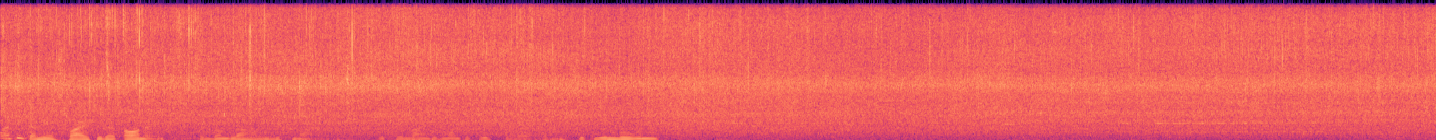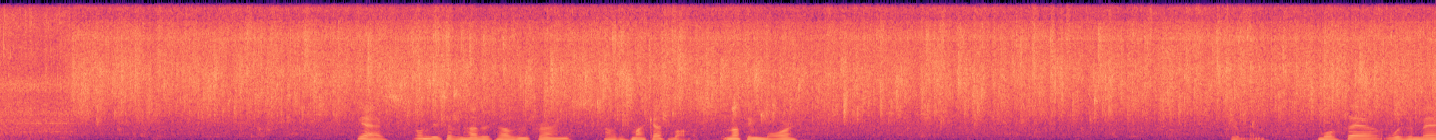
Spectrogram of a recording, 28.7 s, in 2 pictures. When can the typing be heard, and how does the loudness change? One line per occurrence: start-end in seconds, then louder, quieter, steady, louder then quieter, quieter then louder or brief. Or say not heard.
not heard.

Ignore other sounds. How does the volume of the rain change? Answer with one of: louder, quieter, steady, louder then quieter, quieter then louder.
steady.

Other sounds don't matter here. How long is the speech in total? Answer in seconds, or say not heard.
13 s.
